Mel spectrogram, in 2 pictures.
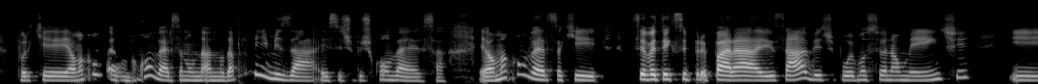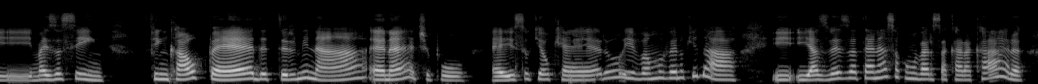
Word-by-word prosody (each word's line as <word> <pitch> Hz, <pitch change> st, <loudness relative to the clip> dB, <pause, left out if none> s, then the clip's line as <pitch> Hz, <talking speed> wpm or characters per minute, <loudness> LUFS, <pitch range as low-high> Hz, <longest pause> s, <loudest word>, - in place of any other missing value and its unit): porque 185 Hz, +2 st, -4 dB
é 190 Hz, -1 st, +1 dB
uma 215 Hz, +5 st, -1 dB
con 470 Hz, -, -6 dB
é -, -, -1 dB
uma 180 Hz, -3 st, -8 dB
conversa, 205 Hz, -, -2 dB
não 190 Hz, -1 st, -3 dB
dá 190 Hz, -, 0 dB
não 185 Hz, 0 st, -3 dB
dá 195 Hz, -, 0 dB
pra -, -, -22 dB
minimizar 210 Hz, -, -1 dB
esse 180 Hz, +2 st, -7 dB
tipo 185 Hz, +2 st, -13 dB
de 180 Hz, -, -10 dB
conversa. 175 Hz, -5 st, -5 dB, 0.3 s
É -, -, +3 dB
uma 250 Hz, +11 st, +2 dB
conversa 230 Hz, -, +1 dB
que 200 Hz, -2 st, -1 dB, 0.3 s
você 240 Hz, -, +5 dB
vai 230 Hz, 0 st, +7 dB
ter 235 Hz, +1 st, +4 dB
que 235 Hz, -, -12 dB
se 250 Hz, -, -1 dB
preparar 205 Hz, -3 st, +6 dB
aí, 190 Hz, +1 st, +1 dB
sabe, 215 Hz, +3 st, +2 dB
tipo 210 Hz, -2 st, -7 dB
emocionalmente 205 Hz, -, -5 dB, 0.4 s
e 195 Hz, -, -4 dB
mas 215 Hz, +3 st, +1 dB
assim 240 Hz, -5 st, -3 dB, 0.4 s
fincar 240 Hz, 0 st, +2 dB
o 305 Hz, -, -3 dB
pé, 235 Hz, -2 st, +7 dB
determinar 240 Hz, +1 st, 0 dB
é, 220 Hz, -1 st, +5 dB
né, 245 Hz, +8 st, +3 dB
tipo: 200 Hz, -7 st, -6 dB, 0.2 s
"É 190 Hz, 0 st, +3 dB
isso 215 Hz, +5 st, -1 dB
que 245 Hz, +1 st, -3 dB
eu 235 Hz, -, -5 dB
quero 220 Hz, +7 st, -3 dB
e 280 Hz, -, -3 dB
vamos 265 Hz, +3 st, -4 dB
ver 295 Hz, 0 st, +1 dB
no 310 Hz, -, -7 dB
que 385 Hz, -, -6 dB
dá". 220 Hz, -, -1 dB, 0.3 s
E 210 Hz, 0 st, -4 dB
e, -, -, +4 dB
às 215 Hz, 0 st, 0 dB
vezes, 270 Hz, +4 st, -2 dB
até 290 Hz, 0 st, -1 dB
nessa 340 Hz, +3 st, -4 dB
conversa 245 Hz, -7 st, -3 dB
cara 215 Hz, -1 st, -4 dB
a -, -, -10 dB
cara, 265 Hz, -, -3 dB
215 Hz, 180 wpm, -24 LUFS, 195-255 Hz, 0.4 s, vai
